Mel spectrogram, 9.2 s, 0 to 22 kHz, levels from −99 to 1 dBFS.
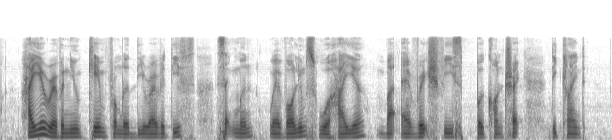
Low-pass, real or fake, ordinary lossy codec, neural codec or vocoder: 7.2 kHz; real; none; none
